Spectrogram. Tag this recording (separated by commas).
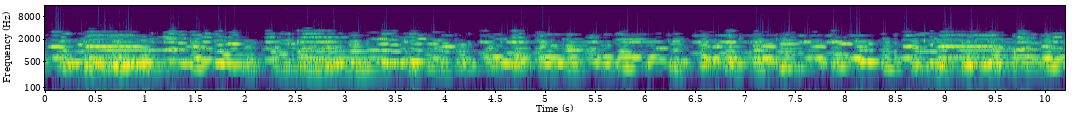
Music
